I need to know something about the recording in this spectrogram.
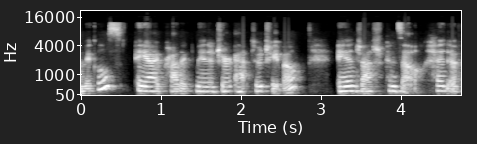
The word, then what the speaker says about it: Docebo: Joining me today, we have Maija Mickols, AI Product Manager at Docebo, and Josh Penzell, Head of Custom AI Solutions here at ELB Learning.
